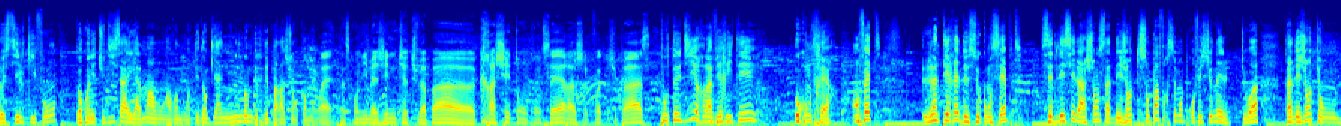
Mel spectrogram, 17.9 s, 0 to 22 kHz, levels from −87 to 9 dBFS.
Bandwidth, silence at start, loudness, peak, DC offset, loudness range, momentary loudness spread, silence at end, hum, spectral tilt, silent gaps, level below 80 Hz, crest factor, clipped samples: 15 kHz; 0 s; -24 LUFS; 0 dBFS; under 0.1%; 6 LU; 12 LU; 0 s; none; -6.5 dB/octave; none; -40 dBFS; 24 dB; under 0.1%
